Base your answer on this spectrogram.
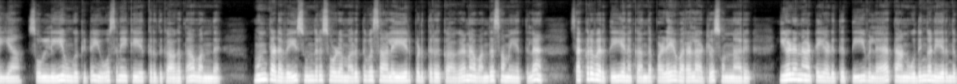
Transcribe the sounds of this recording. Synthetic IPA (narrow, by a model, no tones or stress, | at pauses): jaːsɔlːiʊŋɡɐkɪʈːɐjoːsɐnɐɪkːɯːɪɾkɪɾɐðɯkːaːɣɐt̪ːãːʋɐnd̪ẽː | mʊnt̪ɐɽɐʋɐɪsʊnd̪ɐɾɐsoːɻɐmɐɾɯt̪ːɯʋɐsaːlɐeːɾpɐɽɯt̪ːɯɾɐðɯkːaːɣɐnãːʋɐnd̪ɐsɐmɐjɐt̪ːɪlɐ | sɐkːɾɐʋɐɾt̪ːiɛnɐkːɯɐnd̪ɐpɐɻɐjɐʋɐɾɐlaːʈrɐsɔnːaːɾɯ | iːɻɐnaːʈːɐɪɐɽɯt̪ːɐt̪iːʋɪlɐt̪aːnɔðɯŋɡɐneːɾnd̪ɐ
